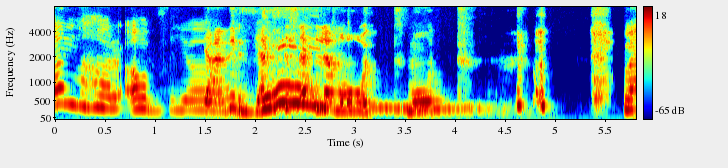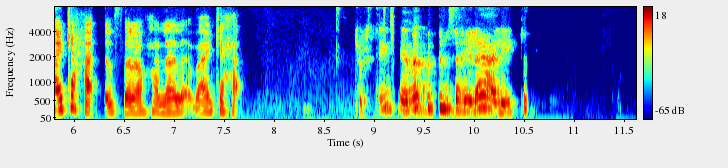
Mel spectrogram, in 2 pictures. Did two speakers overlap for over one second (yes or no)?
yes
